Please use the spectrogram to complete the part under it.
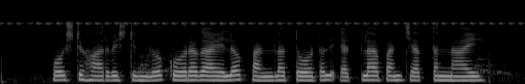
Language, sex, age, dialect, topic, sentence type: Telugu, female, 31-35, Telangana, agriculture, question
